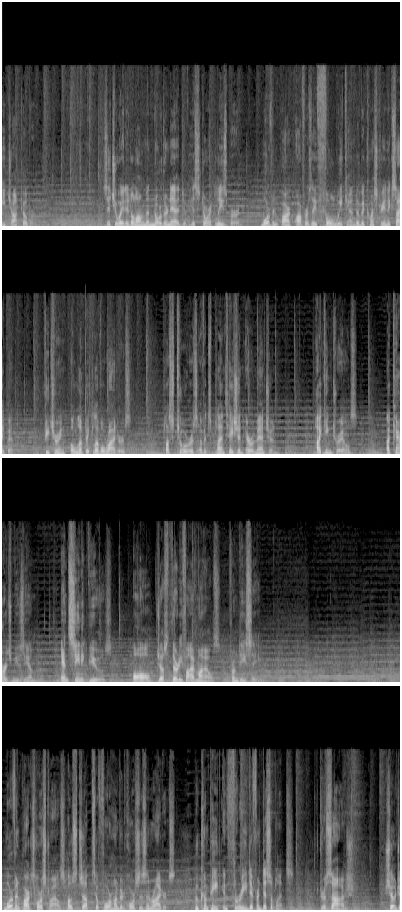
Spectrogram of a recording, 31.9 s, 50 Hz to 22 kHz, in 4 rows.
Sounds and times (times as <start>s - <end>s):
Speech: 0.0s - 0.7s, 2.0s - 8.2s, 8.8s - 10.5s, 11.2s - 13.5s, 14.2s - 15.0s, 15.6s - 21.2s, 23.9s - 31.0s, 31.6s - 31.8s
Music: 0.0s - 31.8s.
